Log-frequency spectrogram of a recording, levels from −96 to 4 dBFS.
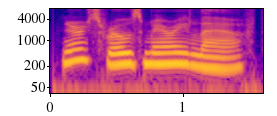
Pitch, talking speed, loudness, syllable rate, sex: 225 Hz, 115 wpm, -14 LUFS, 5.6 syllables/s, female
